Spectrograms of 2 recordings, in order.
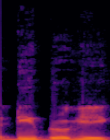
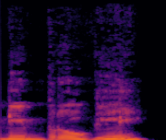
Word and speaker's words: de Broglie: हम गलत हैं। उच्चारण करें। डी ब्रोगली, यह दरअसल डी ब्रोगली समीकरण। सही। वहाँ है? जीएलआई का इसका उच्चारण नहीं किया जाता है।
